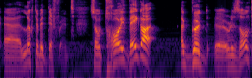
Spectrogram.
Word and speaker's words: Troyes: It's your boy PSGINT here, back with the preview for Paris Saint-Germain contre Troyes. They are pronounced Troyes and not Troyes.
